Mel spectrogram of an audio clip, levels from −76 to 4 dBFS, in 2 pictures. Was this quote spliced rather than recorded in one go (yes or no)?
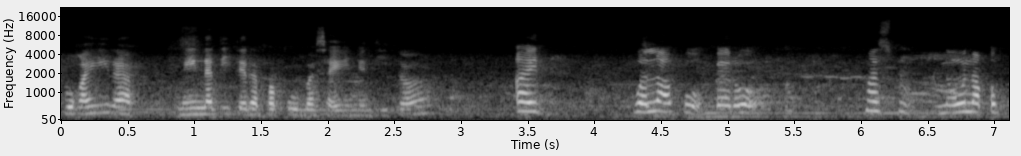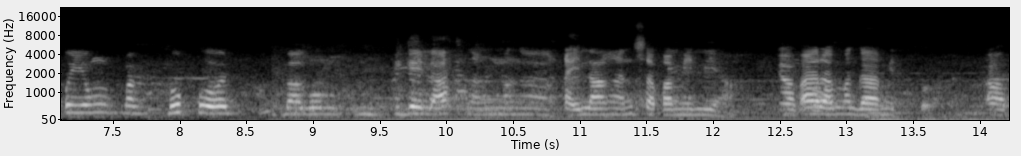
yes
